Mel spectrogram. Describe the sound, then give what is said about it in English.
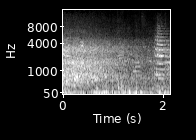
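Several boat air horns blare together over a wash of crowd noise and chatter, with a louder, sustained horn blast rising near the end. “I want to hear everybody's air horns.”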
